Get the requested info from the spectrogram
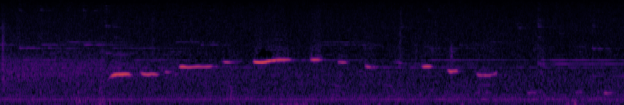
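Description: A person whistling a short tune, clear notes climbing and then falling back down, over a steady low hum.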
